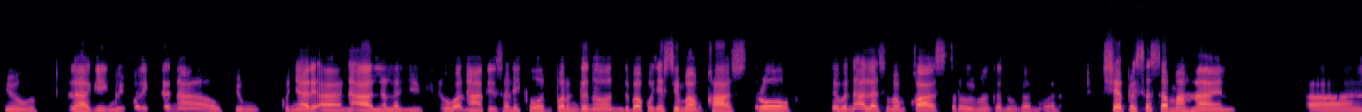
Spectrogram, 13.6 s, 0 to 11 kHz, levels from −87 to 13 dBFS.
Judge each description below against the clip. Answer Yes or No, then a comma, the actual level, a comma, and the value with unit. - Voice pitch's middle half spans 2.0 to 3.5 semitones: Yes, average, 2.9 semitones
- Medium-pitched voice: Yes, medium, 155 Hz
